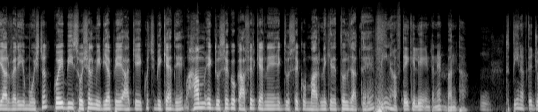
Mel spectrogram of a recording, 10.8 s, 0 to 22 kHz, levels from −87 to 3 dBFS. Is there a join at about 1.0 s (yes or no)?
yes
